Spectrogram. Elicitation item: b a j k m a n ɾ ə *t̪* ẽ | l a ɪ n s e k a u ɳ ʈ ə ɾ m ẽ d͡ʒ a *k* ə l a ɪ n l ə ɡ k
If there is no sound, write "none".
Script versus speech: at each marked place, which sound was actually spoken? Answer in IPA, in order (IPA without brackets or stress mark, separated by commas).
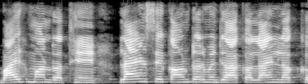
t̪ʰ, k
